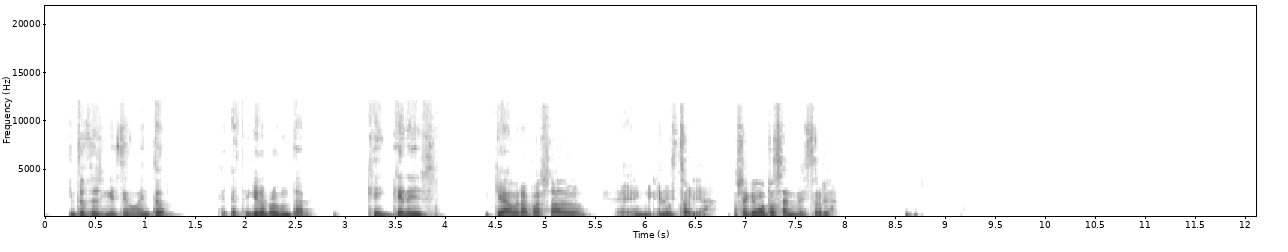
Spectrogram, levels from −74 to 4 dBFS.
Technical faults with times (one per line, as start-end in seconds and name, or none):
4.63-12.12 adaptive stream at a lower bitrate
